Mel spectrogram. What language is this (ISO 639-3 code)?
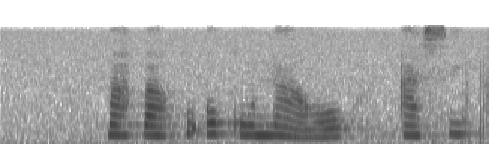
ven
